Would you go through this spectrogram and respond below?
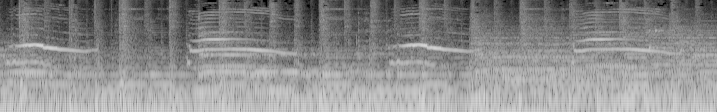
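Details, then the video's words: Cat giving repeated long meows that dip and slide downward, about four calls roughly two seconds apart, heard over continuous rhythmic music. "ANIMAL SOUNDS: Cow, Cat, Monkey, Elephant, Dog"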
